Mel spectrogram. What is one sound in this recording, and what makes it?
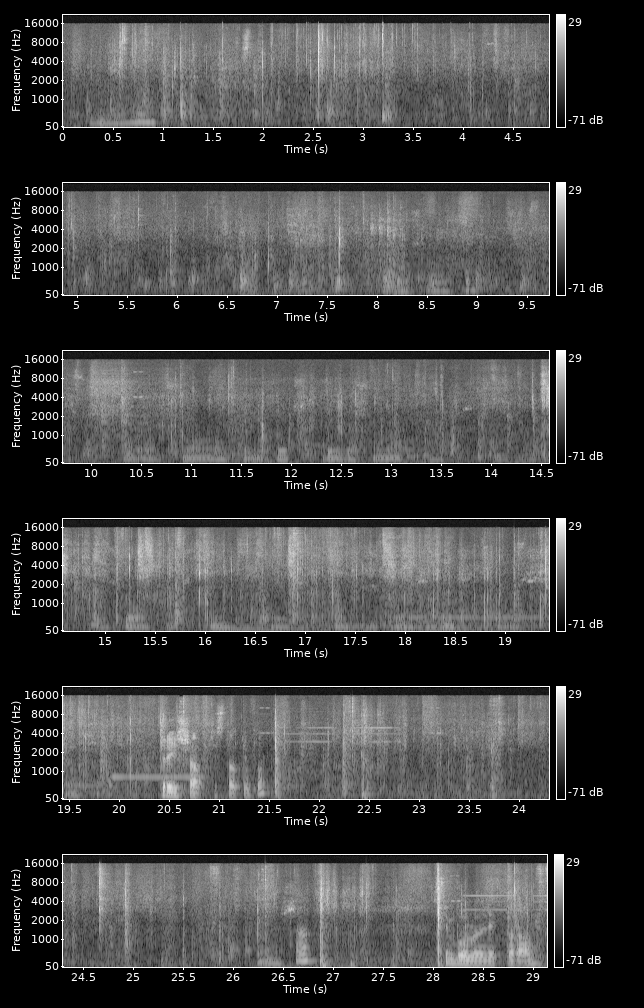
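Paper rustles as pages are turned and handled.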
